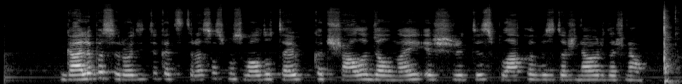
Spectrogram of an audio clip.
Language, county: Lithuanian, Marijampolė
